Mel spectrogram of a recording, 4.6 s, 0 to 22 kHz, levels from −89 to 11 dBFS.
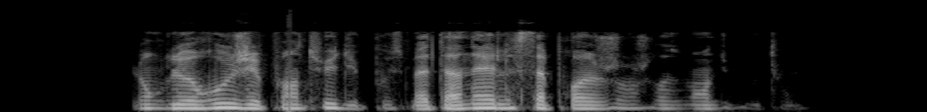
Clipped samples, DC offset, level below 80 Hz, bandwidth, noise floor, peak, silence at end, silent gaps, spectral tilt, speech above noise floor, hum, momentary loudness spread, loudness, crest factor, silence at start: under 0.1%; under 0.1%; -58 dBFS; 7.2 kHz; under -90 dBFS; -6 dBFS; 1.05 s; none; -6.5 dB/octave; over 67 dB; none; 18 LU; -23 LUFS; 18 dB; 0.7 s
